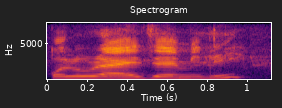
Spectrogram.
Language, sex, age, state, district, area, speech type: Assamese, female, 30-45, Assam, Jorhat, urban, spontaneous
